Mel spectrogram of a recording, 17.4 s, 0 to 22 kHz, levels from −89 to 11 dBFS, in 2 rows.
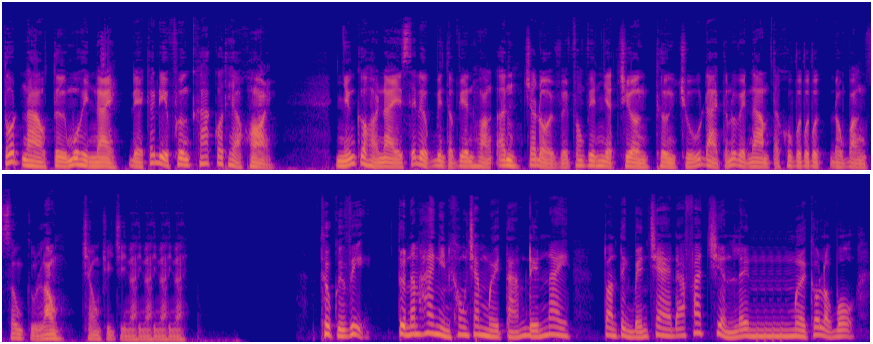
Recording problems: audio stuttering; at 8 s, at 10 s and at 16 s

